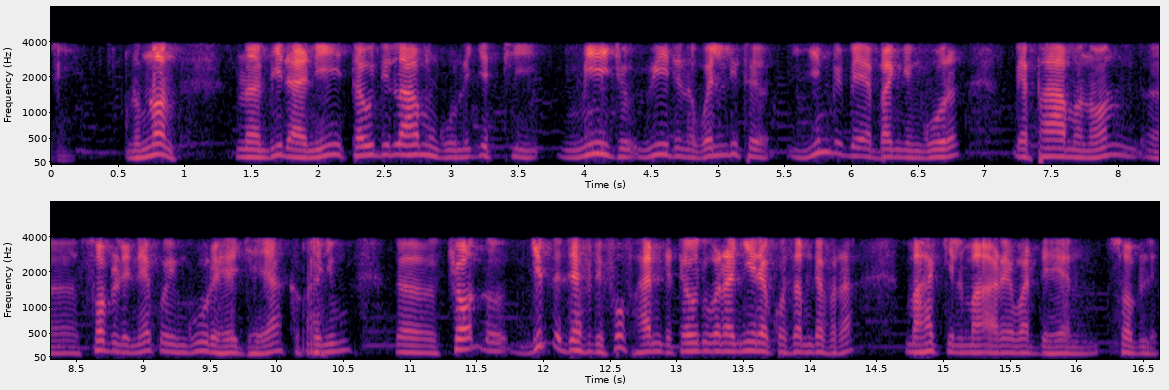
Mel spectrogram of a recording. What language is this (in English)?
Fula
